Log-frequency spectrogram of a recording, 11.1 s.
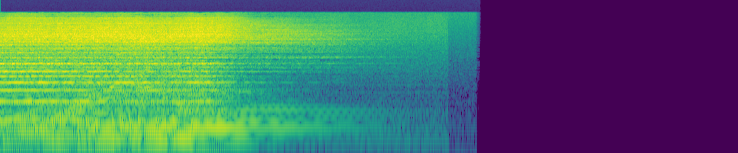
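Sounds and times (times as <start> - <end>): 
instrumental national anthem: 0.0 - 5.9.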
